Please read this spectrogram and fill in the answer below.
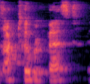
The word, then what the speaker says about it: Oktoberfest: Uh, just Oktoberfest, I think it's.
